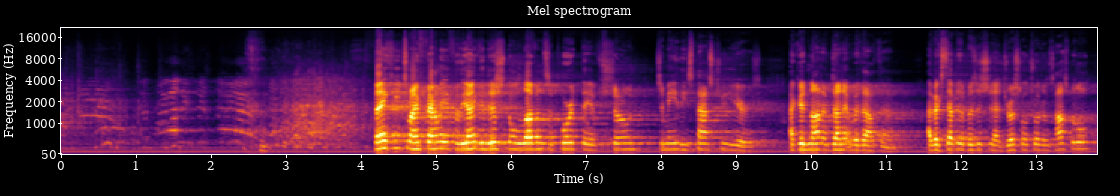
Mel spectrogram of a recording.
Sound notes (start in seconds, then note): 2.2 people laughing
